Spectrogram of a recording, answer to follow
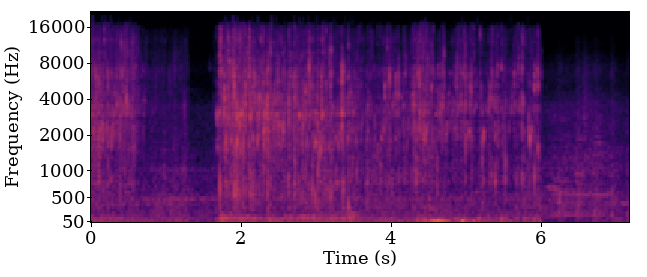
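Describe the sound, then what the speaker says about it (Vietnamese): Water from a tap runs into a bowl of persimmons and salt for washing, a loud, full splashing stream that starts after a quieter trickle, keeps going for several seconds, then cuts back to a faint drip. "rồi mình thêm nước vô để mình rửa"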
